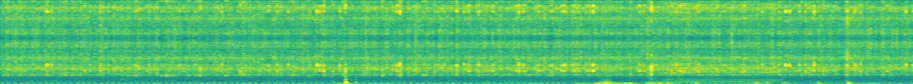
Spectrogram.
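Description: A motorcycle engine idling faintly, a low, even pulsing hum. There is a single knock about three and a half seconds in, and a burst of rumbling with a short pitched tone from about six to eight seconds in.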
